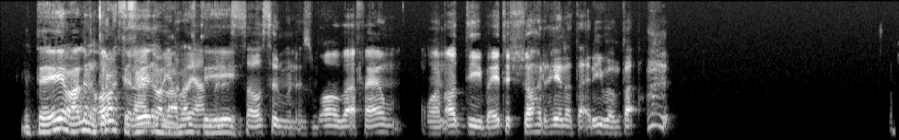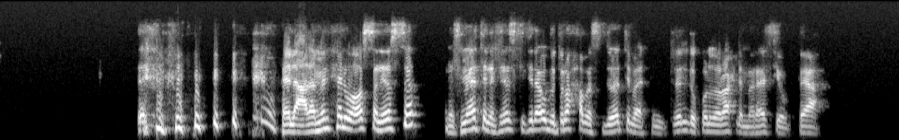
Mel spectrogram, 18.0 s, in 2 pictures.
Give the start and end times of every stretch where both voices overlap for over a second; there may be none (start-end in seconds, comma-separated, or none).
0.9-2.4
